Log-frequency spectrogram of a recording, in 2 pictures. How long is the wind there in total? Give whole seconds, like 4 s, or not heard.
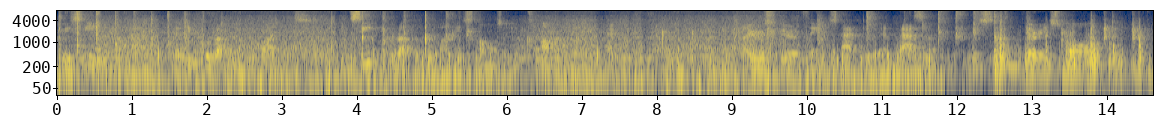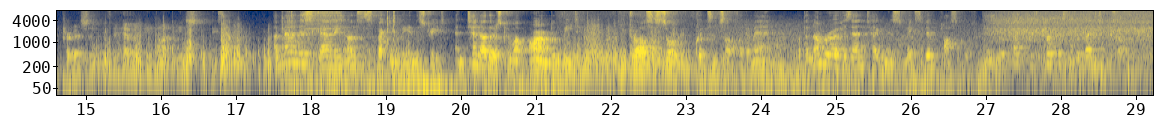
29 s.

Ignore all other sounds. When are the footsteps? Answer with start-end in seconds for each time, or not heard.
not heard.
